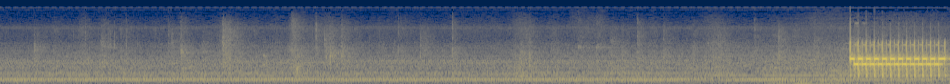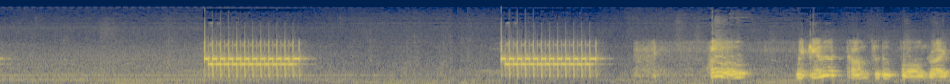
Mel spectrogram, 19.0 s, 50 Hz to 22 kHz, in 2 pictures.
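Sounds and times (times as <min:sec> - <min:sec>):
telephone ringing: 0:08.5 - 0:09.6, 0:11.5 - 0:12.7, 0:14.5 - 0:15.7.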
